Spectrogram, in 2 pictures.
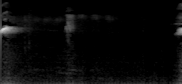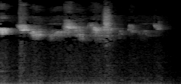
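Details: White-throated seedeater, a caged bird that arrived the day before: after two brief isolated chirps comes a short burst of sweet whistled twittering notes that ends in a few scattered peeps.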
